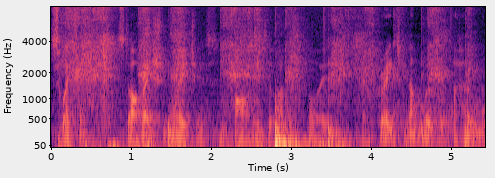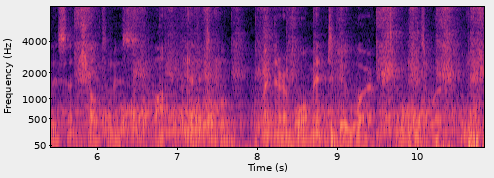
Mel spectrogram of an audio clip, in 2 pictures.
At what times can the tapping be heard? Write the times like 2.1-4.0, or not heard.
2.8-3.6.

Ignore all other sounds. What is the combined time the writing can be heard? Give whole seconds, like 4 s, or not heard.
11 s.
